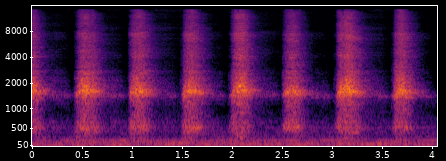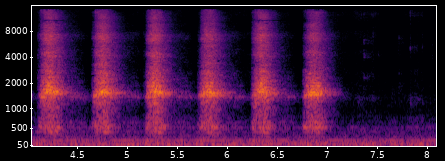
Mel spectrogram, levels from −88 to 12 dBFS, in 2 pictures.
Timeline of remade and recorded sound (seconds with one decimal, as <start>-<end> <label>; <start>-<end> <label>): 0.0-0.6 recorded; 0.6-1.8 remade; 1.8-3.1 recorded; 3.1-3.7 remade; 3.7-8.1 recorded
